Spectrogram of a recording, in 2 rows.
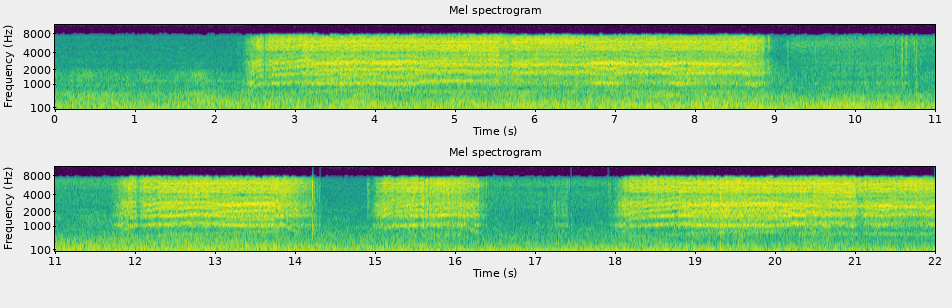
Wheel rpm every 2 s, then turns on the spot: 0, 80, 160, 160, 80, 10, 130, 60, 40, 120, 160.
8-10 16-18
